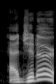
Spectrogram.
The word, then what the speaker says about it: agita: Agita or agita? – And, well, how agita. Do you want to say it? Agita, dude. Dragon Ball Z. – Yeah, it's pronounced agita.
